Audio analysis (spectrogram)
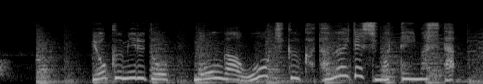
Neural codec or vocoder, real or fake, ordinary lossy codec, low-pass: none; real; MP3, 48 kbps; 7.2 kHz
